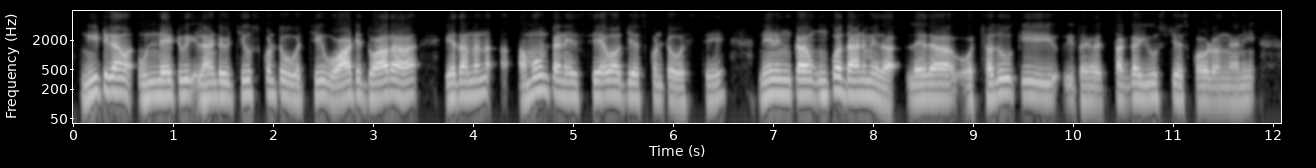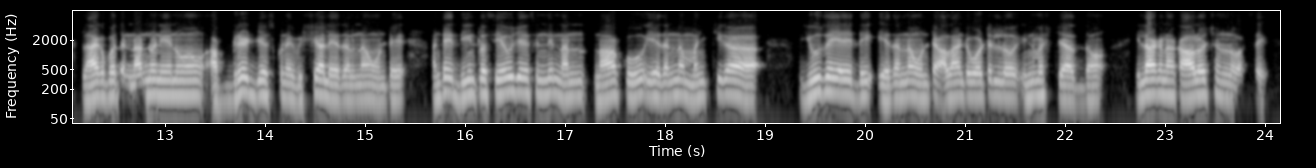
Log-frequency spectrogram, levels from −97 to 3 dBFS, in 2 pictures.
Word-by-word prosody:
నీట్‌గా 175 +3 +3 0.3
ఉండేటివి, 145 +2 0
ఇలాంటివి 140 +1 +1
చూసుకుంటూ 155 0 -5
వచ్చి 120 +4 -8 0.2
వాటి 140 +6 +6
ద్వారా 150 +3 +7 0.5
ఏదన్నన్న 145 +3 +1 0.4
అమౌంట్ 175 +6 0
అనేది 140 -2 -4
సేవ 145 +1 +1 0.2
చేసుకుంటూ 130 -2 -4
వస్తే 110 +3 -12 0.5
నేను 155 +3 0
ఇంకా, 155 0 +6 0.2
ఇంకో 150 +5 +1
దాని 150 0 +4
మీద 135 - -1 0.3
లేదా 130 +1 +2 0.3
ఓ - - +1
చదువుకి 155 +2 -2 0.9
తగ్గ 125 +1 -1
యూజ్ 135 0 -6
చేసుకోవడం 115 -3 -3
గానీ 115 +2 -7 0.4
లేకపోతే 140 +3 +4
నన్ను 135 +5 +3
నేను 150 0 -1 0.3
అప్‌గ్రేడ్ 140 +9 -1
చేసుకునే 140 -2 -3
విషయాలు 155 +2 +2
ఏదన్నా 120 +1 -2
ఉంటే 120 +1 -5 0.4
అంటే 130 +9 -1
దీంట్లో 155 +2 0
సేవ్ 165 +3 +2
చేసింది 160 -1 -3
నన్ను 140 +2 -2 0.2
నాకు 140 +1 +2 0.2
ఏదన్నా 140 +2 -1
మంచిగా 150 +3 -1 0.7
యూజ్ 170 +3 0
అయ్యేది 155 -4 0 0.2
ఏదన్నా 135 +4 -1
ఉంటే 130 - -2
అలాంటి 140 +1 +2
వాటిల్లో 140 -1 -1
ఇన్‌వెస్ట్ 145 +2 -5
చేద్దాం. 120 0 +1 0.4
ఇలాగ 155 +3 +8
నాకు 145 -2 0
ఆలోచనలు 150 -1 +2
వస్తాయి. 445 -3 -10
145 Hz, 130 wpm, -21 LUFS, 130-155 Hz, 0.9 s, ఇలాగ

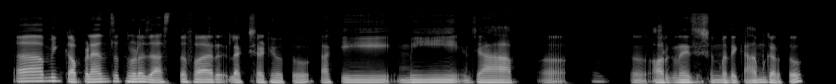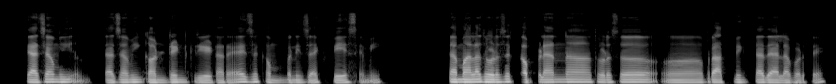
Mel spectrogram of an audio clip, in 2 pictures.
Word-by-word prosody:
अ, 145 +2 +2
मी 160 0 -1
कपड्यांचं 120 +4 +1
थोडं 130 -1 +3
जास्त 110 0 -2
फार 110 0 +2
लक्ष 105 +1 -4
ठेवतो 105 0 -3
का 100 - -4
की 105 0 -5 0.6
मी 105 0 +1 0.5
ज्या 100 -1 0 0.5
अ, - - -8 0.8
अ, 95 -2 -6 0.2
ऑर्गनायझेशनमध्ये 100 0 -1
काम 95 +2 -2
करतो. 95 -2 -1 0.6
त्याचा 110 +2 +4
मी 115 0 +2
त्याचा 100 -3 -2
मी 110 +1 +2
कंटेंट 100 +1 +2
क्रिएटर 95 -2 0
आहे, 110 +6 +1
एज 120 0 +1
ए - - +4
कंपनीचा 100 0 -2
एक 105 - -2
फेस 100 +2 +1
आहे - - -7
मी. - - -5 0.7
तर 115 - +7
मला 115 +1 +7
थोडंसं 115 +1 +6
कपड्यांना 110 +2 +1 0.2
थोडंसं 110 0 +2 0.5
अ, - - -2
प्राथमिकता 105 0 -1
द्यायला 100 -1 +2
पडते. 95 +1 -5
105 Hz, 145 wpm, -24 LUFS, 100-115 Hz, 0.8 s, तर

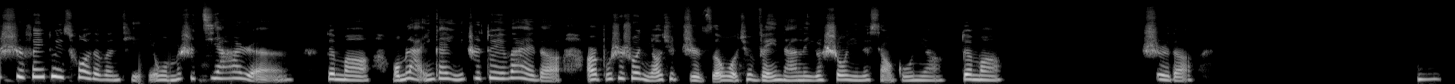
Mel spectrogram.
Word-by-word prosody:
是 350 -2 +4
非 350 +1 +3
对 365 -2 +7
错 320 -2 0
的 245 -3 +1
问 210 -2 -3
题， 195 -3 -9
我 205 - -1
们 205 +5 0
是 275 - -1
家 285 +1 -1
人， 215 -3 -2 0.3
对 250 -1 +5
吗？ 200 -4 +1 0.2
我 195 - +3
们 235 +7 +2
俩 - - 0
应 220 - 0
该 270 +1 +1
一 225 -2 -1
致 285 - -1
对 280 -1 +1
外 285 -5 +1
的， 165 -3 -2 0.2
而 225 +2 +4
不 230 +2 -4
是 275 +3 +1
说 275 0 +2
你 220 -7 -1
要 180 +4 +2
去 255 +3 -5
指 185 -6 -1
责 - - +1
我 190 -1 +2
去 230 +5 -3
为 190 -3 +1
难 190 -2 0
了 195 - 0
一 185 - -3
个 200 +2 0
收 215 -2 +4
银 190 -2 -1
的 200 - -2
小 210 - -4
姑 185 +1 -5
娘， 190 -1 -4
对 235 - +6
吗？ 210 -1 +1 1.4
是 220 -3 0
的。 180 +4 -3 2.2
嗯。 235 +1 -5
220 Hz, 210 characters per minute, -23 LUFS, 195-265 Hz, 2.2 s, 对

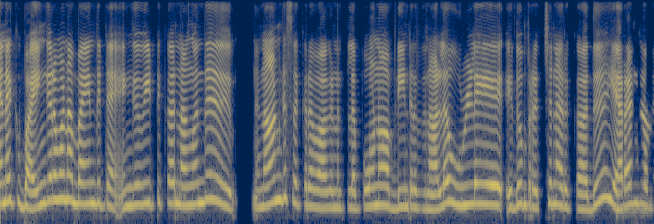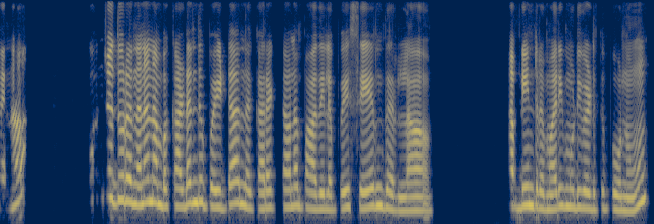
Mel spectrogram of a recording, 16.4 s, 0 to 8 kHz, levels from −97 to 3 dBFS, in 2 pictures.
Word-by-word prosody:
எனக்கு 295 +1 +3
பயங்கரமா 285 +10 +4
நான் 310 -4 +3
பயந்துட்டேன். 275 -4 +1
எங்க 245 +2 -2
வீட்டுக்காரர் 280 0 -1
நாங்க 255 +1 0
வந்து 320 +4 +1 0.7
நான்கு 305 +7 +4
சக்கர 255 -4 -4
வாகனத்துல 220 0 -2
போனோம், 250 +2 +1
அப்பிடின்றதுனால 220 0 -1
உள்ளயே 270 +1 +2 0.3
எதுவும் 260 +2 -3
பிரச்சன 255 +4 -3
இருக்காது. 210 +2 -3 0.3
எறங்க 265 +5 0
வேணாம். 230 - -3 0.8
கொஞ்சம் 360 -8 0
தூரம் 310 -5 +4
தான 285 +3 +4
நம்ம 265 -4 +2
கடந்து 275 +5 +3
போயி்ட்டா 230 +2 +1
அந்த 250 -4 0
கரெக்ட்டான 230 +3 -2
பாதையில 205 -2 0
போய் 220 +2 -1
சேர்ந்துர்லாம். 210 -6 0 1.1
அப்பிடின்ற 240 0 +2
மாரி 210 +5 0
முடிவெடுத்து 220 -2 -3
போனோம். 185 - -1
245 Hz, 125 wpm, -20 LUFS, 220-275 Hz, 1.1 s, பயங்கரமா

